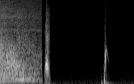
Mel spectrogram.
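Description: Electronic dance-style theme music that cuts off suddenly with a sharp click about half a second in. Near the end there is one short plop.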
